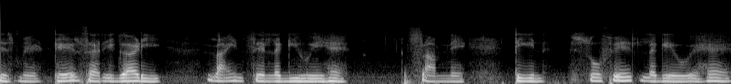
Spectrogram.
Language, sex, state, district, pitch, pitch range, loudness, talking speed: Hindi, male, Chhattisgarh, Bastar, 145 Hz, 135-155 Hz, -17 LUFS, 130 wpm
